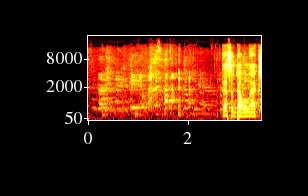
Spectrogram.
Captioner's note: audience laughing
